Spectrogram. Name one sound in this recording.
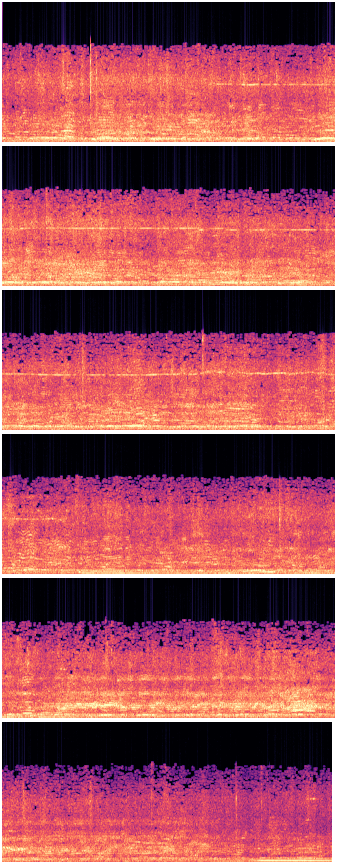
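A large crowd of men shouts and chants loudly outdoors.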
